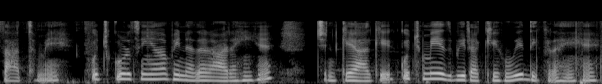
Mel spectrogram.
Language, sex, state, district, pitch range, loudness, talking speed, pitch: Hindi, female, Maharashtra, Nagpur, 175-240 Hz, -25 LUFS, 180 wpm, 190 Hz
